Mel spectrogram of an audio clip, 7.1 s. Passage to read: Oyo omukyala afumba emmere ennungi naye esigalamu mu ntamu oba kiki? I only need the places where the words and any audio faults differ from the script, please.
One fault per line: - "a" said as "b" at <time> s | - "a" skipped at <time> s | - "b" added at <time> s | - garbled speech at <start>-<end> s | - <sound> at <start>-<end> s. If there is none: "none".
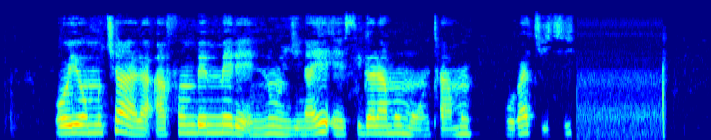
none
